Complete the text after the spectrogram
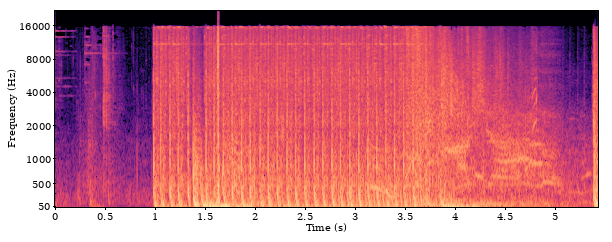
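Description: A rifle fires in fast, loud bursts.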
